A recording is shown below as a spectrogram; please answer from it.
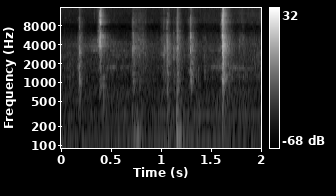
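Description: Plastic CD jewel cases clicking and clacking as they are handled and picked up: a handful of separate sharp clicks, the loudest near the end.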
